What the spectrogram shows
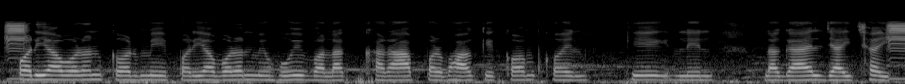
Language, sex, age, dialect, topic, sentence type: Magahi, female, 25-30, Western, banking, statement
